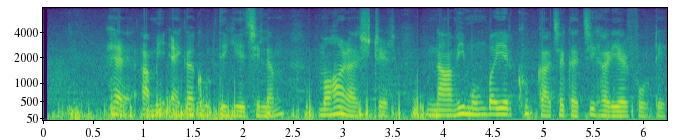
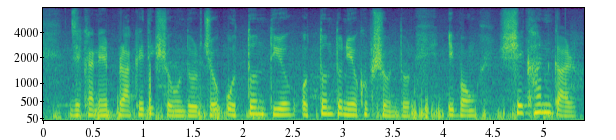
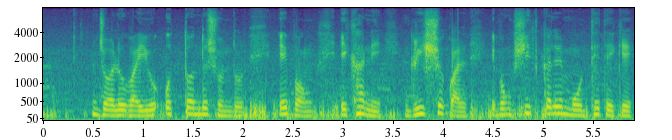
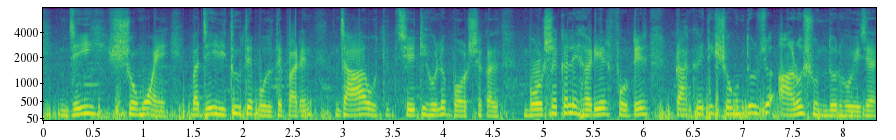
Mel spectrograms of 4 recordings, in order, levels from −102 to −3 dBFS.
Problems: none marked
